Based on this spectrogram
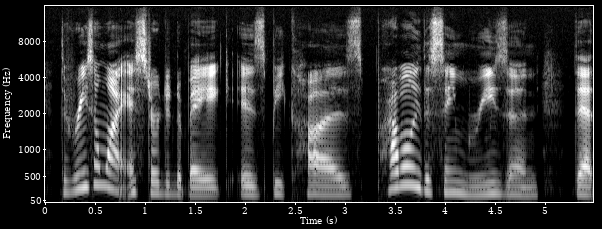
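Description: In a normal speaking voice, a woman talks at a fairly slow pace with a fairly low pitch, the sound dry and close with no echo on a very clean recording with a silent background. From US Midwest. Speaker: podcast host, lawyer and food entrepreneur. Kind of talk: solo podcast monologue, personal storytelling.

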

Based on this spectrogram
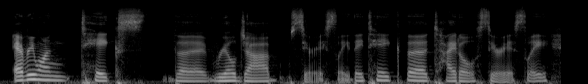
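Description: On a very clean recording with a silent background, a woman with an American accent and vocal fry speaks in a fairly low voice at a fairly slow pace with hardly any pauses. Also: ordinary pitch variation. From US (left Jamaica at age three). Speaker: comedy writer and blogger. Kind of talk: interview. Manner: halting.

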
